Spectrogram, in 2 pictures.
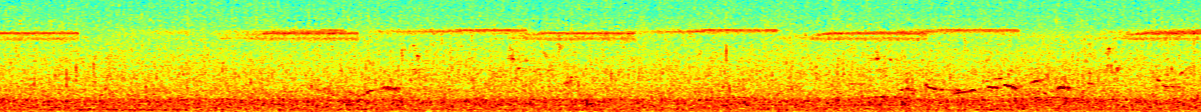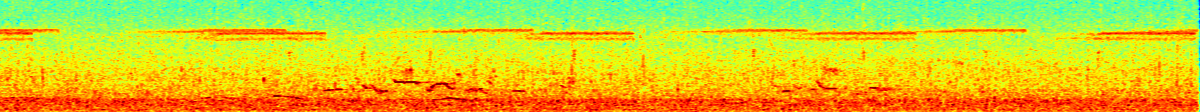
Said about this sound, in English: draw your attention to the sound of the water and just let it grow on you.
